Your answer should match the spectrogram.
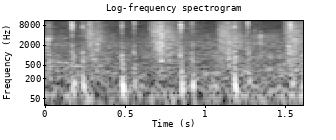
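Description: Horse hooves clip-clopping in the video game V Rising, a faint, steady rhythmic trot of hoofbeats roughly three per second.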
